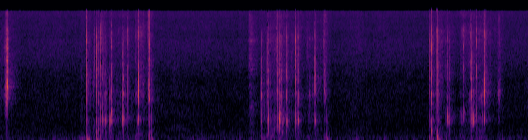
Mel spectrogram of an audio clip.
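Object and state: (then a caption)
Plastic jar of gel beads. Long green fake nails scratch and grip the sides of a small clear plastic jar with a white lid, full of blue gel beads. After a single opening tick, three bursts of quick, dry, crinkly scratching taps ring out with near-silent pauses between them, each tap sharp and short with a bright edge.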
